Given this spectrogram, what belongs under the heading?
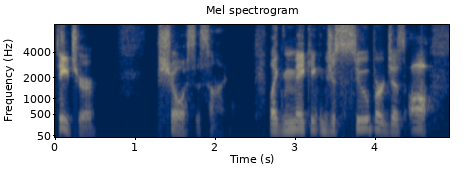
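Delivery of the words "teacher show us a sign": snide, mocking, sass-dripping sneer. Retelling the Pharisees asking Jesus for a sign: imitating a snide, sassy tone. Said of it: "the sass just dripping off".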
